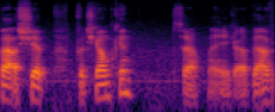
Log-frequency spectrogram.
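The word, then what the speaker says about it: Potemkin: both paired with the the Blu-ray of Battleship P tempkin although I believe I read the booklet I read some of the booklet and it's it's pronounced Battleship pumkin so there you go I've been pronouncing it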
